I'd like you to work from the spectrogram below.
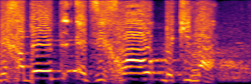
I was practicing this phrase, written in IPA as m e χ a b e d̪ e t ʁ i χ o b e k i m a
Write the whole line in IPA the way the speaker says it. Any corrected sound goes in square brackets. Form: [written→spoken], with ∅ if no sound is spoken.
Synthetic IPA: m e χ a b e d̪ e t [ʁ→z] i χ o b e k i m a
